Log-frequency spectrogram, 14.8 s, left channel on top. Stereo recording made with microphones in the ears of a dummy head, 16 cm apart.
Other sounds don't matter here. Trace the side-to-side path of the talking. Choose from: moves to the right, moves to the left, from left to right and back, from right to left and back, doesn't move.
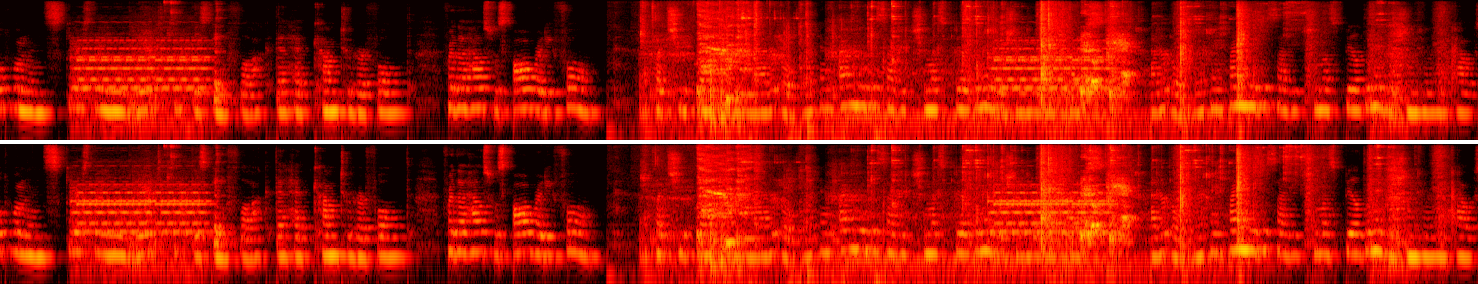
from right to left and back.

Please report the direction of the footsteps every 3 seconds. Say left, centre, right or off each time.
off, off, left, centre, right.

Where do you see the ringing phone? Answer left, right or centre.
right.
